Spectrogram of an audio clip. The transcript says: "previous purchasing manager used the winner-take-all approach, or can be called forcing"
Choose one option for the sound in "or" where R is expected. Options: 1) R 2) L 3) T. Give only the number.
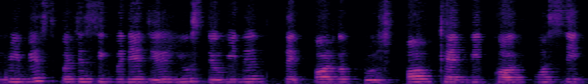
2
